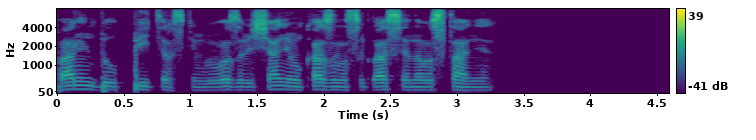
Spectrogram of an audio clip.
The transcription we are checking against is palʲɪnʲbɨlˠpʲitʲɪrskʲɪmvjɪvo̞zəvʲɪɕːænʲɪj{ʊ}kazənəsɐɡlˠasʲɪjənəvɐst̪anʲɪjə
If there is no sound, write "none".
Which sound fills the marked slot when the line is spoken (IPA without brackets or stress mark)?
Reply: ʊ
